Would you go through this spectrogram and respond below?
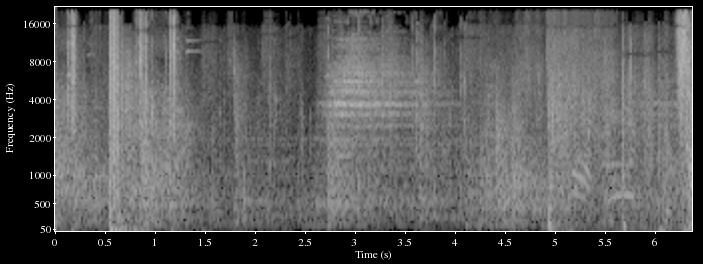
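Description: Gunshots crack out in the Red Dead Redemption western game, with two sharp, loud reports standing out over a busy mix of scattered shots and background noise.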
